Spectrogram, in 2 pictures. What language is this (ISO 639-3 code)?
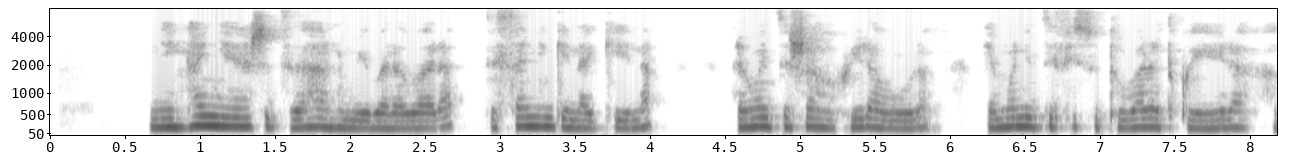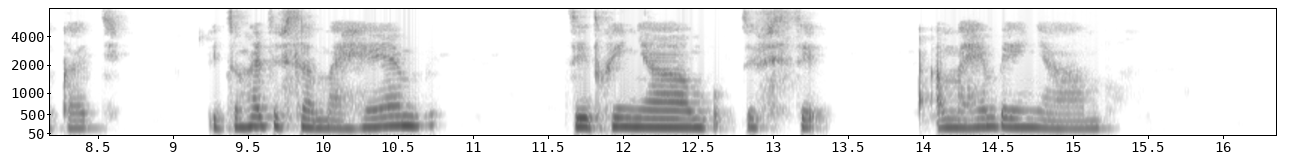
run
